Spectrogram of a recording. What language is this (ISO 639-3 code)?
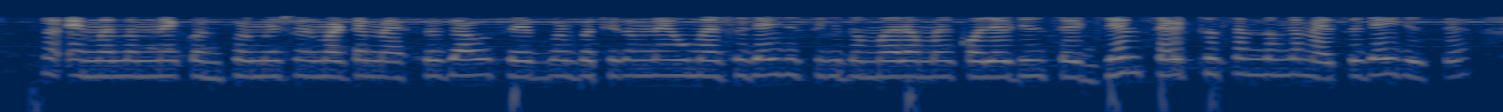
guj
